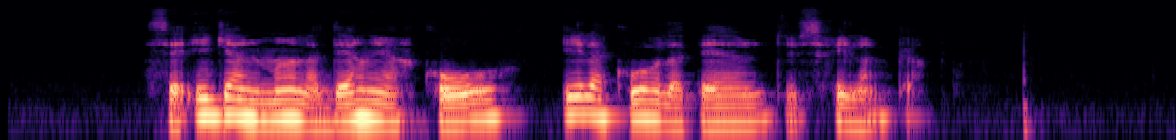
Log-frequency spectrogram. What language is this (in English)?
French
